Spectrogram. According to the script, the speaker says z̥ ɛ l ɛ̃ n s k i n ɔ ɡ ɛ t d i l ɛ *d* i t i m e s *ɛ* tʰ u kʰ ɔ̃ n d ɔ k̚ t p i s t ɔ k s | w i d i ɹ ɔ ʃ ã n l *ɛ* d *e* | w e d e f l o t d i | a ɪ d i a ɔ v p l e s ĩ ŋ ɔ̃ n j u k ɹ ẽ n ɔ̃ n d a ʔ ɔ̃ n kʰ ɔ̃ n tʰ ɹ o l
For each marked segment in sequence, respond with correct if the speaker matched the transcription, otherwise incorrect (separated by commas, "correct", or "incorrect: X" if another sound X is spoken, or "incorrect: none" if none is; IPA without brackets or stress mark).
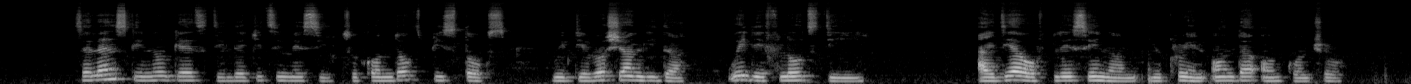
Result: incorrect: d͡ʒ, incorrect: i, incorrect: i, incorrect: a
